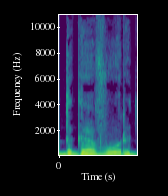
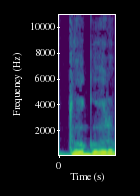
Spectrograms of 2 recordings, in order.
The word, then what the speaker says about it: договоры: Договор, договоры, договоров. И дальше через двойную косую черту написано «в разговорной речи возможно». И дальше следуют варианты договора, множественное число договора, договоров.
